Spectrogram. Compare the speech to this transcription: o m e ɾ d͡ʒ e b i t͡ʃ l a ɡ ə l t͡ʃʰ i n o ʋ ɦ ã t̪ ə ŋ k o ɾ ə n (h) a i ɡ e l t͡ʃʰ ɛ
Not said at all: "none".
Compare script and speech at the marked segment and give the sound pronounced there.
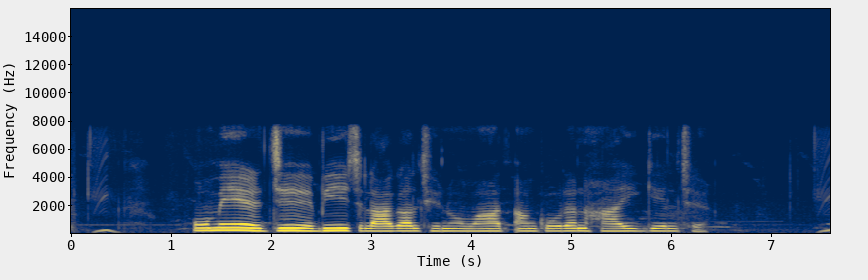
h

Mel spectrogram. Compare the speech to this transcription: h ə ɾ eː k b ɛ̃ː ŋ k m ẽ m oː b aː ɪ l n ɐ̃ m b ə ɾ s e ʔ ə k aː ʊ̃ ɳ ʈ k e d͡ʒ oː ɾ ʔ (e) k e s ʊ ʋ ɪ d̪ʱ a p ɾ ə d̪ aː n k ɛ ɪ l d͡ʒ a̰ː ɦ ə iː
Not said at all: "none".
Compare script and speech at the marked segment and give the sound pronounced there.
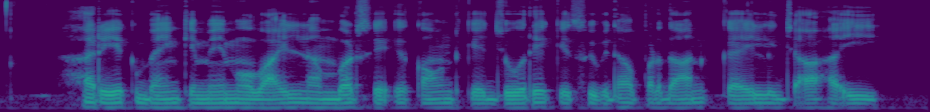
e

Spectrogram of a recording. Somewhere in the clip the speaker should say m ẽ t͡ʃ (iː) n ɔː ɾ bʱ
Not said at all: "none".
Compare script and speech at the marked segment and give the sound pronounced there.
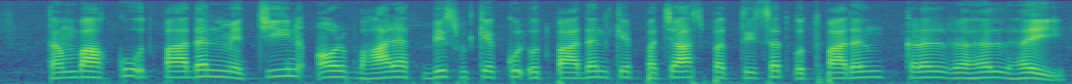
iː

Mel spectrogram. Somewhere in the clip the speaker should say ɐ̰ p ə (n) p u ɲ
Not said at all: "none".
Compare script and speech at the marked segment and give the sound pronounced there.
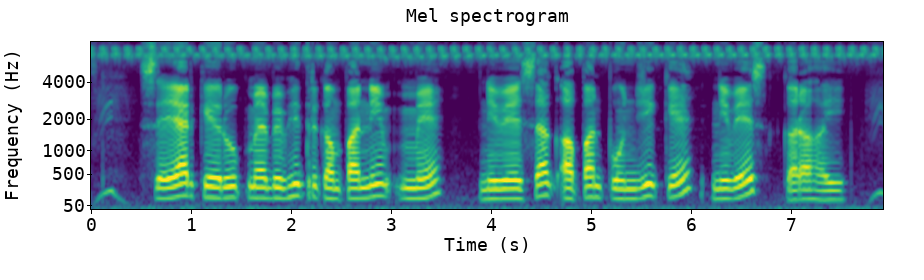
n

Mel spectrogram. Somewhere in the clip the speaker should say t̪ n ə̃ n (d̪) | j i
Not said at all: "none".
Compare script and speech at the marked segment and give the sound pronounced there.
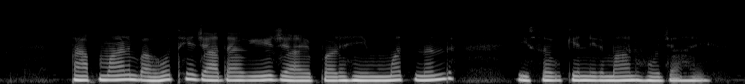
d̪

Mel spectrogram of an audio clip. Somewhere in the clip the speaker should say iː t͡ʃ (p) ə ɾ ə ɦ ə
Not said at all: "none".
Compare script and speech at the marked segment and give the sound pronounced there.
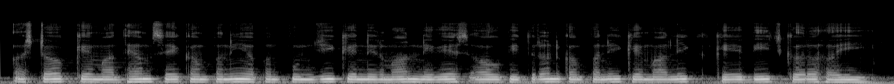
k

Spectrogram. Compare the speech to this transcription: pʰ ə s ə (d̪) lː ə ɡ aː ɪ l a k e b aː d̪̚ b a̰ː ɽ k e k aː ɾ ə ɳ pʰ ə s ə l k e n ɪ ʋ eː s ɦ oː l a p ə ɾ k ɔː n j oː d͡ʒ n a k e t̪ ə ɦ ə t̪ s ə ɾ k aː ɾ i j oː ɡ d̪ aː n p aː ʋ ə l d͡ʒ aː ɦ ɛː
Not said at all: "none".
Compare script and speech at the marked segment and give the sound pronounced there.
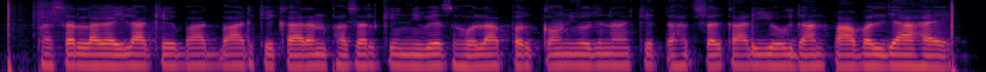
none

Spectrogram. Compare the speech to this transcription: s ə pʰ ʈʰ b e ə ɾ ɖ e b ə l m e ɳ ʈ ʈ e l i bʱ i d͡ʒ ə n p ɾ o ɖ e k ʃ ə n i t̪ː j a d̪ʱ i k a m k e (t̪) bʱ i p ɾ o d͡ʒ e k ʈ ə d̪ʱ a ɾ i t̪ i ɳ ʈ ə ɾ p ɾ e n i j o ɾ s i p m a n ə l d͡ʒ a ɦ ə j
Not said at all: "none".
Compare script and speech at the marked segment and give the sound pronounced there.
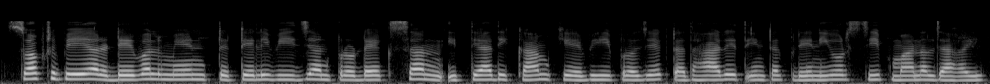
none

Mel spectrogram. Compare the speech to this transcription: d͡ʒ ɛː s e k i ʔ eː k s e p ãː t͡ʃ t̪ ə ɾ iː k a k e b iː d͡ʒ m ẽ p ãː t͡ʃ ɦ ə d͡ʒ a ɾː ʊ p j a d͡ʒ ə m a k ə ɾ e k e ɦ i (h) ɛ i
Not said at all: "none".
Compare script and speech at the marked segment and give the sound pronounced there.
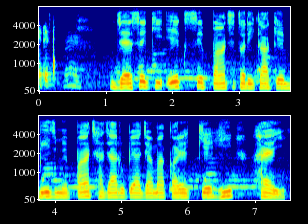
h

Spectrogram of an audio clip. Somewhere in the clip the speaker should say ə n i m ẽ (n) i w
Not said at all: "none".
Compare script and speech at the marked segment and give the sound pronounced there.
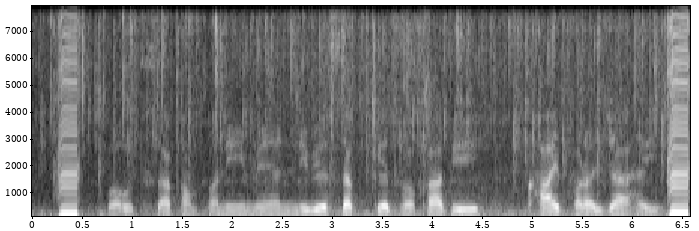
n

